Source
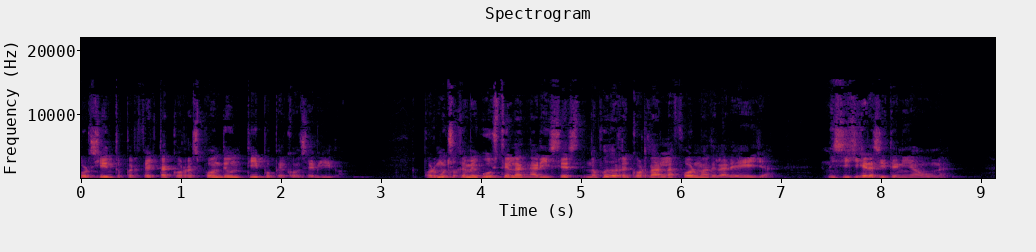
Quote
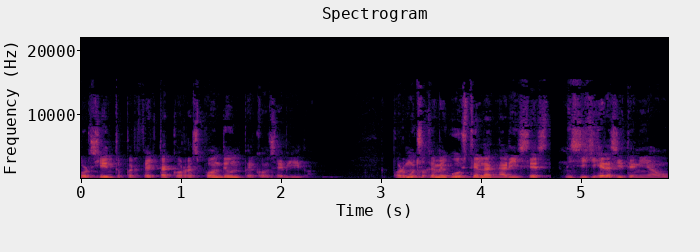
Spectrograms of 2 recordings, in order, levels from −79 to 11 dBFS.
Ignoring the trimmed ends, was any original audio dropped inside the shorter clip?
yes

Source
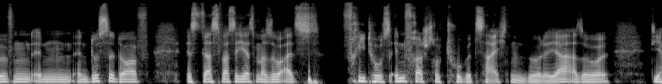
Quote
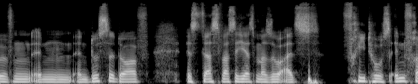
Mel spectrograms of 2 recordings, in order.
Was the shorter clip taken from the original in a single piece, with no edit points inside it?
yes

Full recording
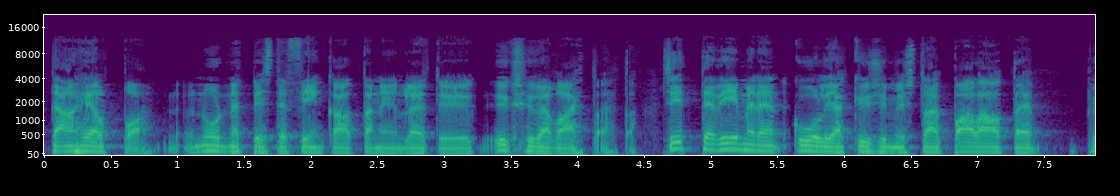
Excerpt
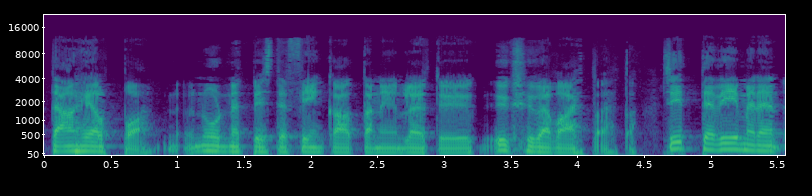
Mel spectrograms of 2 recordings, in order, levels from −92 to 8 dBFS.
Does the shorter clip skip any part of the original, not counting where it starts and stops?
no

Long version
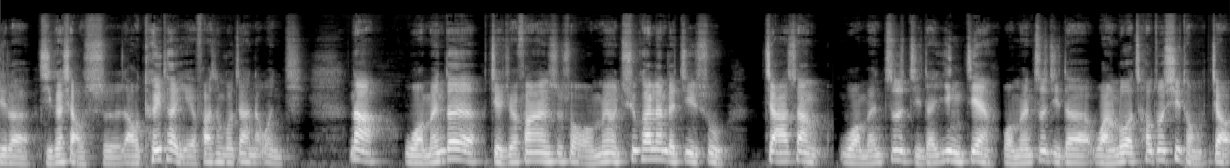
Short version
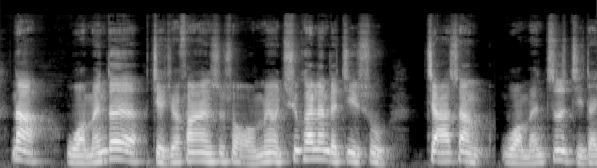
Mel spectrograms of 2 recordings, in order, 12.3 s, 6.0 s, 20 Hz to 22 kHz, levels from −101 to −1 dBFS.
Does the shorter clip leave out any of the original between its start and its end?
no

